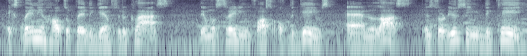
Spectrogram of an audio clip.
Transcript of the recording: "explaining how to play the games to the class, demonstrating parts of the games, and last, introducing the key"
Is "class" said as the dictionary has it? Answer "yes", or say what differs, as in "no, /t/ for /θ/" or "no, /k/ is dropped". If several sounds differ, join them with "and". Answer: yes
